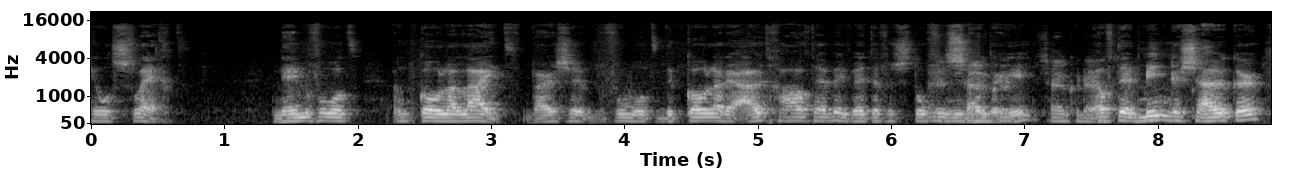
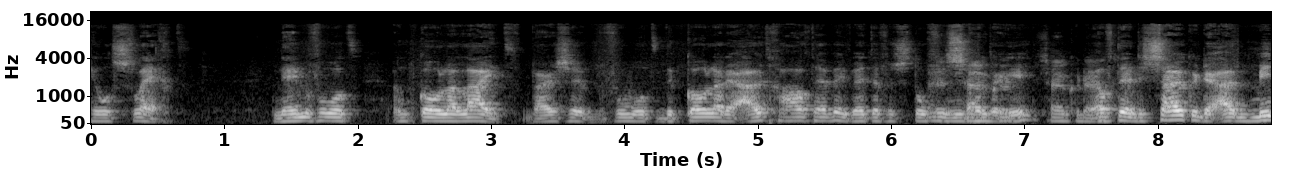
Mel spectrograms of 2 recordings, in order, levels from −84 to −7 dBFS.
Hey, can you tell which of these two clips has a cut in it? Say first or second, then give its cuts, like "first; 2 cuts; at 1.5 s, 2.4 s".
first; 1 cut; at 7.8 s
